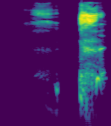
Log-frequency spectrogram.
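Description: A short throat-clearing sound, a pause, then one harsh, forceful cough.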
